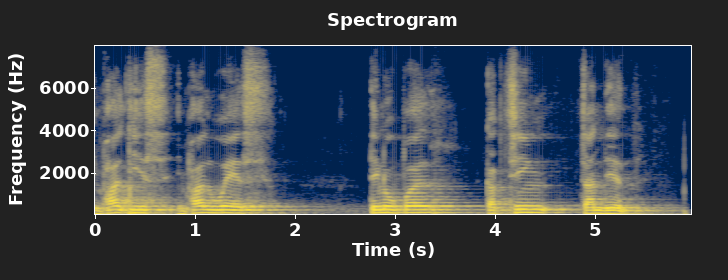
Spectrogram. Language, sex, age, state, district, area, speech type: Manipuri, male, 18-30, Manipur, Kakching, rural, spontaneous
